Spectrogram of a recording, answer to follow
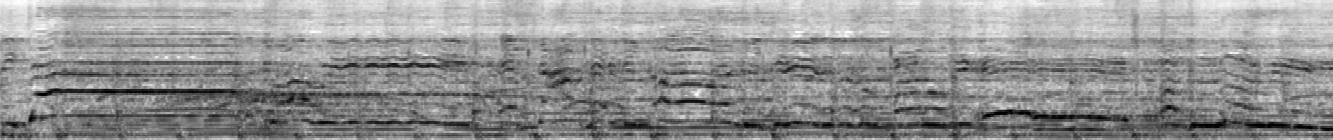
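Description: Live pop music with a singer's voice carrying held, wavering notes over the band.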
